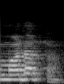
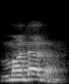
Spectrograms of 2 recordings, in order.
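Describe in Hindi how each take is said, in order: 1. अंतिम व्यंजन अघोष t है। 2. अंतिम व्यंजन घोष d है। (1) "यहां पर अघोष हो गया" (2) "यहां पर देखिए घोष है"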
